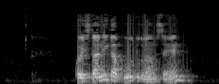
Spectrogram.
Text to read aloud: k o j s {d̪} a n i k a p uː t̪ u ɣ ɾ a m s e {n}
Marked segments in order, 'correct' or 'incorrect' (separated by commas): incorrect, correct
